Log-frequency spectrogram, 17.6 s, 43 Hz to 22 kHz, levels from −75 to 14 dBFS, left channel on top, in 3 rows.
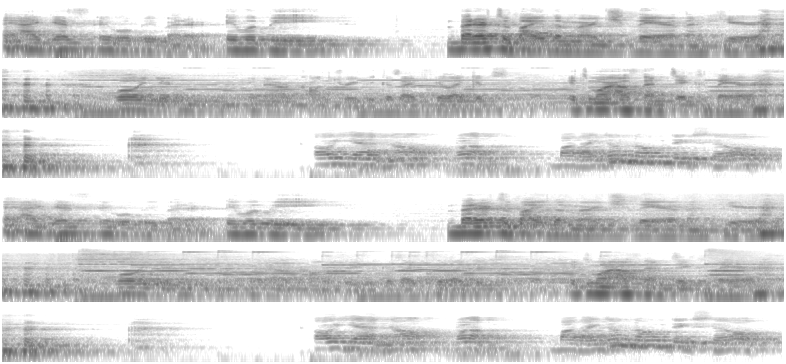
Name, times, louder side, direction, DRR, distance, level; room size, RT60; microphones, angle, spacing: voice 1, 0.0-2.4 3.3-9.8 10.1-12.0 12.7-13.0, left 2 dB, 85° left, 8 dB, 3.4 m, -32 dB
sound 1, 3.2-12.2, right 5 dB, 85° right, 3.6 m, -40 dB
voice 2, 14.1-15.4 15.8-17.4, equal, ahead, -2 dB, 6.7 m, -36 dB
20.5 x 19.5 x 9.3 m, 1.2 s
head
